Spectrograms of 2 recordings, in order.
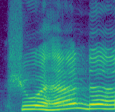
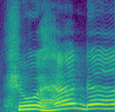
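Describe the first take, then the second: No difference in how they are said.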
